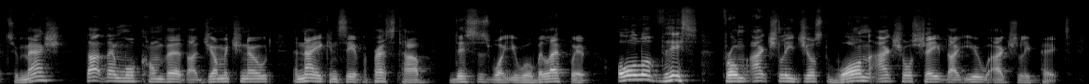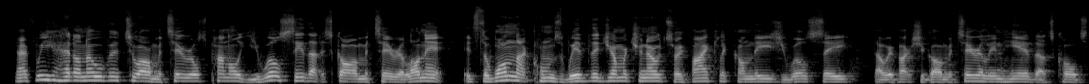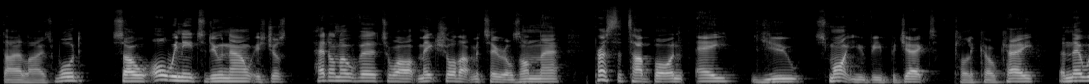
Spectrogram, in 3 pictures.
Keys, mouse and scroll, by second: 0.0 click, 2.5 Tab, 3.9 middle click, 4.5 shift+middle click, 10.4 F9, 12.6 click, 16.1 shift+middle click, 16.5 click, 18.9 click, 23.0 click, 23.4 shift+middle click, 25.0 click, 27.7 Tab, 28.5 a, 30.3 click, 31.2 click, 32.0 Tab.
